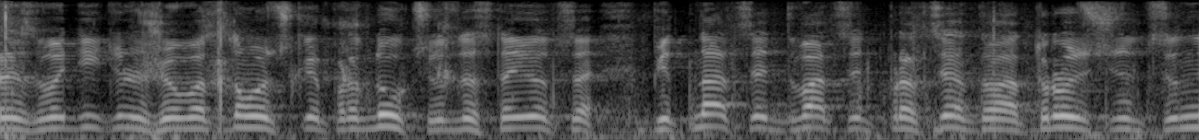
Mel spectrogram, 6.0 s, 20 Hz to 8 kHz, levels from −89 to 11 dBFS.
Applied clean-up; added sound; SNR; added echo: none; Chewing, mastication; 15 dB; none.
